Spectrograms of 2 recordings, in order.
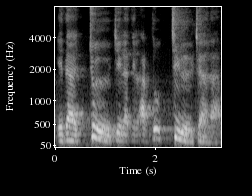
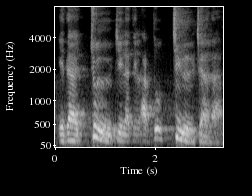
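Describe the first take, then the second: First: It is said in a Javanese accent. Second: It is said in a Javanese accent.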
